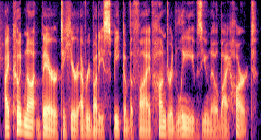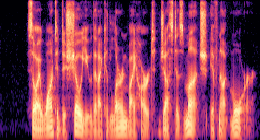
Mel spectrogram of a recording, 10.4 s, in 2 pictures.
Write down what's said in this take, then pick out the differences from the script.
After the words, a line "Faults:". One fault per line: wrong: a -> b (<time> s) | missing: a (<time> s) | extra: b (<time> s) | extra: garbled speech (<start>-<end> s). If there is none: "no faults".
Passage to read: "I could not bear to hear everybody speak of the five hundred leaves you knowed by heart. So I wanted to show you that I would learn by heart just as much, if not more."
"I could not bear to hear everybody speak of the five hundred leaves you know by heart. So I wanted to show you that I could learn by heart just as much, if not more."
Faults:
wrong: knowed -> know (4.2 s)
wrong: would -> could (7.2 s)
